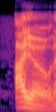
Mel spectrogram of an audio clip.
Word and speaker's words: Io: Io, that's how you pronounce it.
